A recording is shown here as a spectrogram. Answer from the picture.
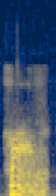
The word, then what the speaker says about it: Hopf: So I was hoping to get a call from Clint Abound's new OTB director, Frank H-O-P-F, Hoff. I guess that's how you pronounce the new director of OTBs at Colonial Downs.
